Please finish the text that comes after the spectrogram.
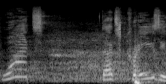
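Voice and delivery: mock disbelief of a teenager; stunned kid. High school kids hearing about party lines, high and incredulous.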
